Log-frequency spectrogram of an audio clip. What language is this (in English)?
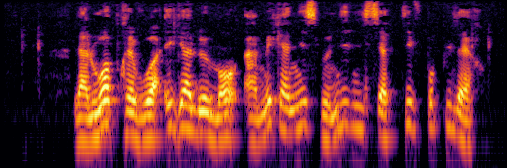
French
